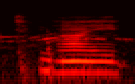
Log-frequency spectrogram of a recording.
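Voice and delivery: ordinary talk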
